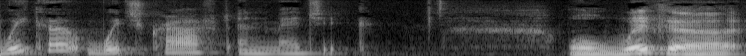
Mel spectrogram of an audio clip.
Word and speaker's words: Wicca: Well, Wicca, it's actually it's pronounced witcher, really.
